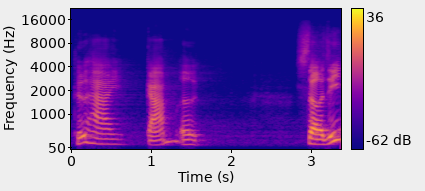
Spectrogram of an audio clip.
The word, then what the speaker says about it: cảm ơn: ơn cơ sở di nhiều người đọc là cám ơn vì do cách phát âm ở với mỗi vùng miền khác nhau Ẩm Thực ra phải đọc lại cảm ơn mới đúng còn từ cám ơn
